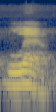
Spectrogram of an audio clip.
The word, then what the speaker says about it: lamb: examples we have these examples we have home bomb thong climb tomb prom and lamb what are the other english words you know having this first rule when it comes to silent letter b come on share your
